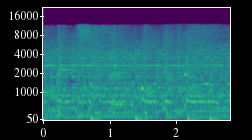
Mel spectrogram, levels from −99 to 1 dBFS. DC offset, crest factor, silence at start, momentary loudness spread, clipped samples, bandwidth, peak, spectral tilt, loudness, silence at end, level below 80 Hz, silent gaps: under 0.1%; 14 dB; 0 s; 1 LU; under 0.1%; 12.5 kHz; -16 dBFS; -3 dB/octave; -28 LUFS; 0 s; -42 dBFS; none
